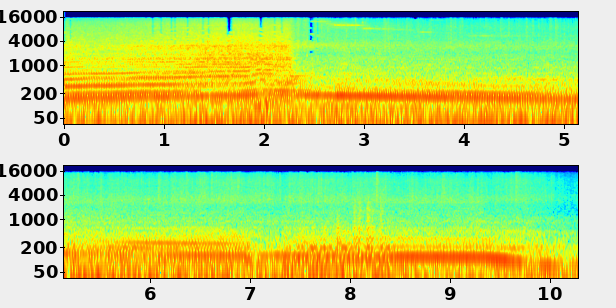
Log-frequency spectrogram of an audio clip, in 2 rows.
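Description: Turbocharged Acura TSX's 2.4-litre four-cylinder engine, heard from inside the cabin, pulling hard with its pitch rising for about two seconds. The throttle then lifts and the engine note falls slowly and steadily as the car slows, dropping away near the end.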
